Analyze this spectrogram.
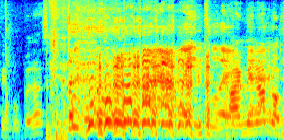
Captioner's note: laughing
